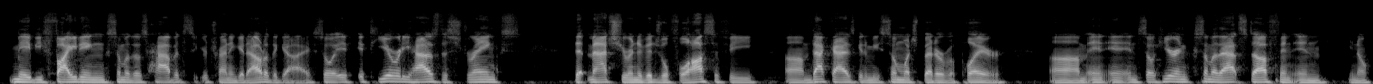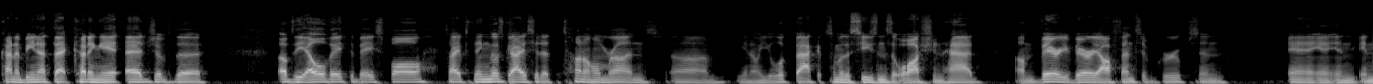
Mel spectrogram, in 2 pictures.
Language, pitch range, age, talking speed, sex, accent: English, 95-110 Hz, 20-39, 225 wpm, male, American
